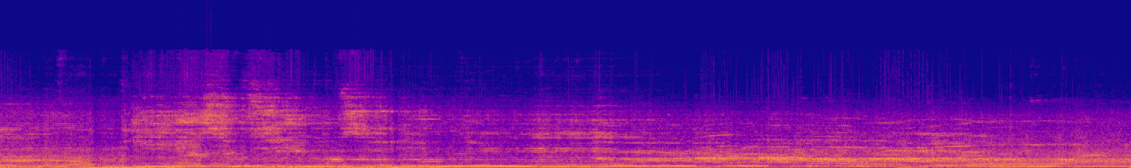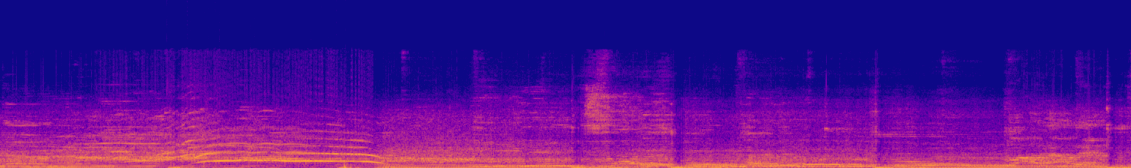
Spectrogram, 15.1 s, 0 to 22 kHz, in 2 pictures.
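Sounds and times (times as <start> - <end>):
live band music: 0.0 - 15.0.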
